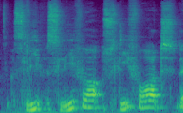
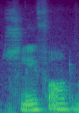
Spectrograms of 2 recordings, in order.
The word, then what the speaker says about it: Sleaford: Sleaford, das habe ich jetzt ganz schön westfälisch ausgesprochen. – Ja, Sleaford Mods.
